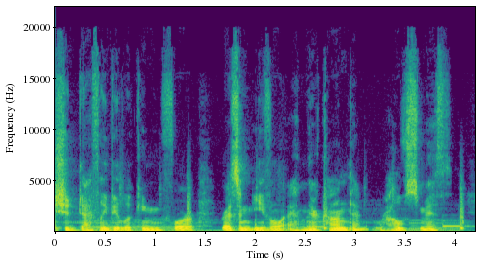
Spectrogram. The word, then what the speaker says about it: Residnt Evl: Oh, just to mention, it's Resident Evil, but it's like spelled weird, so I pronounce it Resident Evil.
